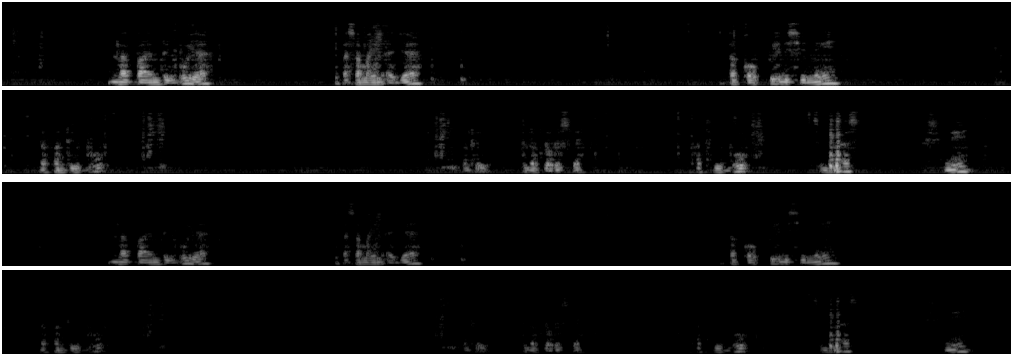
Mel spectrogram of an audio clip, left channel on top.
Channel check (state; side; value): quieter; right; 14.3 dB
